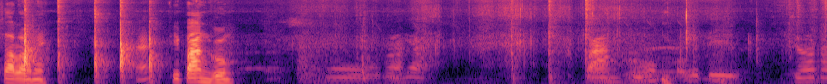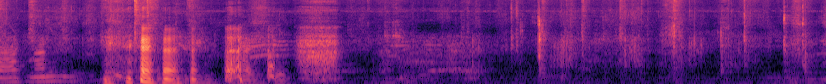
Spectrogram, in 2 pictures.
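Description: Split bamboo slats knocking and clacking against each other as a slat is worked through a woven bamboo panel: a quick run of sharp knocks in the first second or two, then scattered knocks later. Voices talk in between.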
